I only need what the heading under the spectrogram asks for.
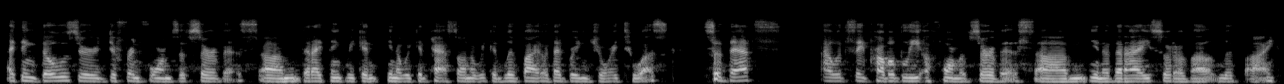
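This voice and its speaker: A Zambian woman in her forties, a gastroenterologist, speaks as an earnest, reflective interview guest in casual talk full of fillers. Her deep, slightly mellow voice has no echo, but the recording is rough.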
